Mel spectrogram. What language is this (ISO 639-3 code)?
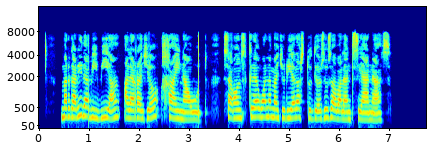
cat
